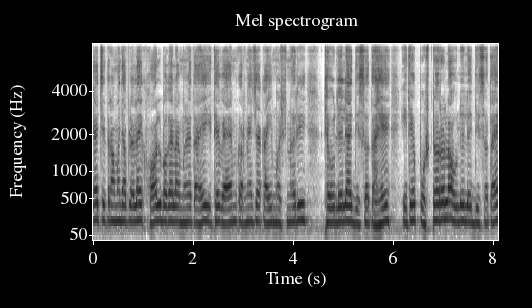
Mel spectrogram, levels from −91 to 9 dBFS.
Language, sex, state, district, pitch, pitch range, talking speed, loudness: Marathi, male, Maharashtra, Solapur, 195 Hz, 180-200 Hz, 155 wpm, -13 LUFS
